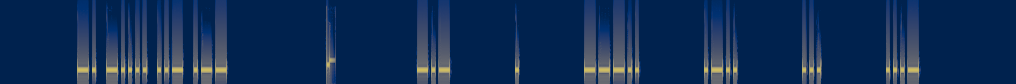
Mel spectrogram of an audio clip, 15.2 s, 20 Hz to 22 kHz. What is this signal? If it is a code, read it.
Morse code, heard as a keyed tone, about 21 wpm, spaced as for 10 wpm, 700 Hz. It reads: N6UW KE8LSV
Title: USA Call Signs - 6x Character Spacing - 22wpm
